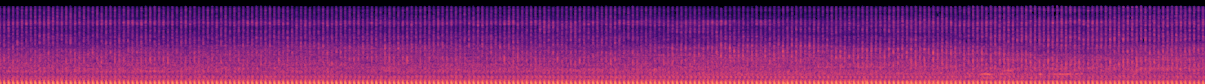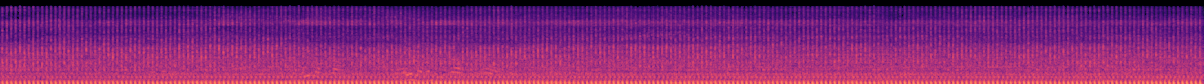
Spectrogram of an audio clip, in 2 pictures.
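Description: A small boat's motor running steadily at a constant speed as the long, narrow wooden boat moves along the river.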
